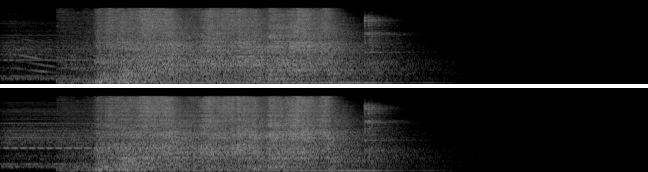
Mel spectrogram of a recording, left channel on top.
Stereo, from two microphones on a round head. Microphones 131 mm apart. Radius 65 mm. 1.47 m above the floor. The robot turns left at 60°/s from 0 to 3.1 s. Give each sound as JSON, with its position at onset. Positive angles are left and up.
{"t": 0.6, "sound": "crumpling", "azimuth_deg": 10, "distance_m": 1.9}
{"t": 3.4, "sound": "cutlery clinking", "side_deg": -5, "distance_m": 0.9}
